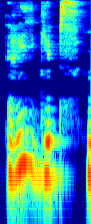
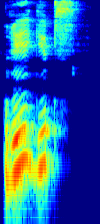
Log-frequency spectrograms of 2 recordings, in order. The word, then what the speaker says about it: Rigips: Die Trockenbauplatte heißt Rigips mit I und P, nicht Regips mit E und B. Wird übrigens ganz häufig selbst in der Fachbranche unter Kollegen im Handwerk falsch ausgesprochen.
